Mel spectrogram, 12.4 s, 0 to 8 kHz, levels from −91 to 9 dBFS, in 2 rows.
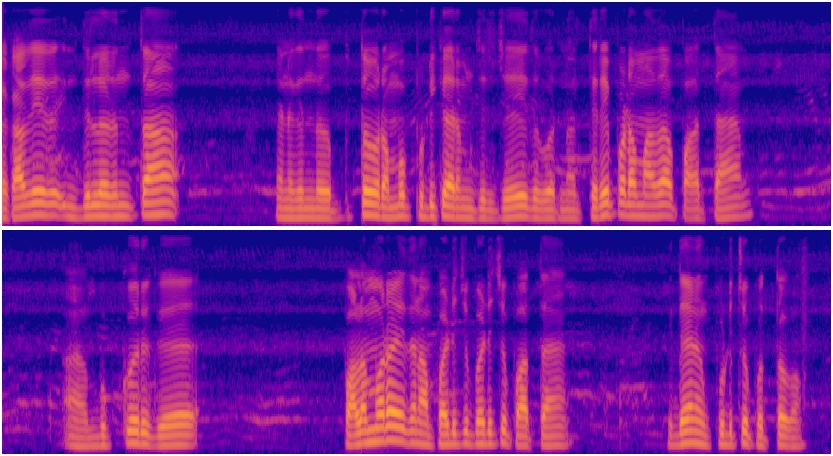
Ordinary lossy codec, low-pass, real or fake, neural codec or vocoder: none; 7.2 kHz; real; none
